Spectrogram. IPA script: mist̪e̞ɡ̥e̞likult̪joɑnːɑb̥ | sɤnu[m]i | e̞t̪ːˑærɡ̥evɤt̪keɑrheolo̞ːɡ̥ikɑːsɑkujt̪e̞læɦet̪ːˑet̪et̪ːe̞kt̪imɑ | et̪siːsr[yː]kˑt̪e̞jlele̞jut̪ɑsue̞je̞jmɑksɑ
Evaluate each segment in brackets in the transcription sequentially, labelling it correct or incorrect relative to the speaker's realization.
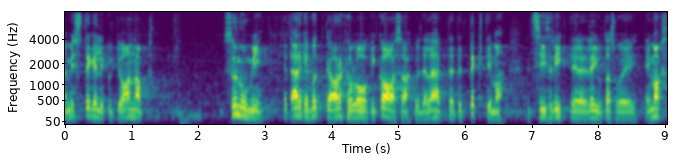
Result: correct, incorrect: iː

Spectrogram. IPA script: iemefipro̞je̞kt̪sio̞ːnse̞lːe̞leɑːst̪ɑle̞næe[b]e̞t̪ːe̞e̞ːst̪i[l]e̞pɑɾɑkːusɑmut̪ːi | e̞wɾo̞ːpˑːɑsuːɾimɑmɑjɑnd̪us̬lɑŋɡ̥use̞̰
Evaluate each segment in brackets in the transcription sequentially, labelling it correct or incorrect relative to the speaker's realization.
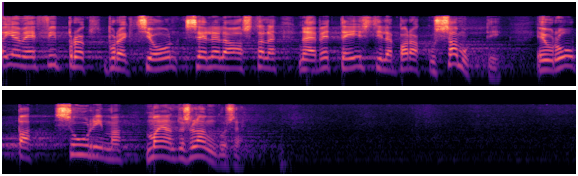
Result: correct, correct

